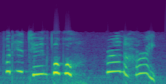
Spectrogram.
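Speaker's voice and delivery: put-on very high boyish voice; Charlie's voice, urgent. A narrator's reading. Charlie hissing at Bobo to hurry, high boyish voice. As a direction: pitch way up, in a rush. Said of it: "Charlie said".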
